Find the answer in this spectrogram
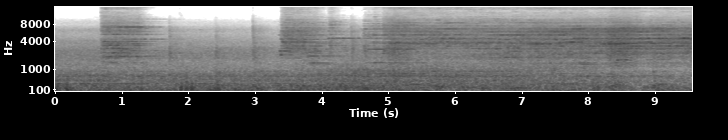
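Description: Electric-locomotive-hauled passenger train rolling along the station tracks, its wheels squealing high on the rails over a steady rumble. The squeal comes and goes at first and grows stronger and continuous from about three seconds in.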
